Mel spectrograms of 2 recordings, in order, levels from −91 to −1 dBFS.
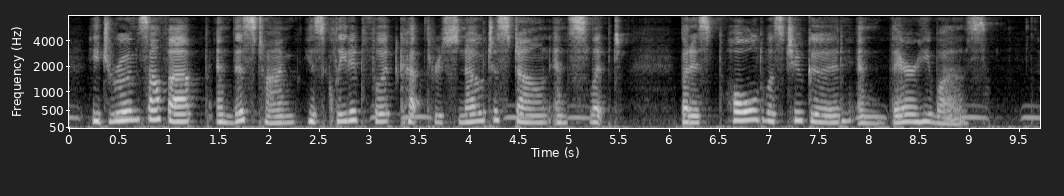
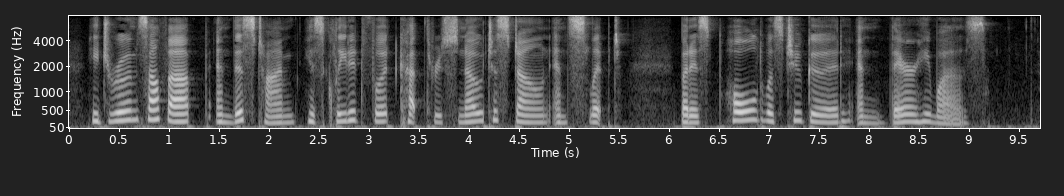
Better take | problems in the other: second | background sound (Bird); 20 dB below the speech // room echo; dies away in 0.2 s

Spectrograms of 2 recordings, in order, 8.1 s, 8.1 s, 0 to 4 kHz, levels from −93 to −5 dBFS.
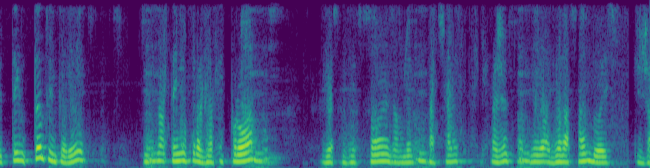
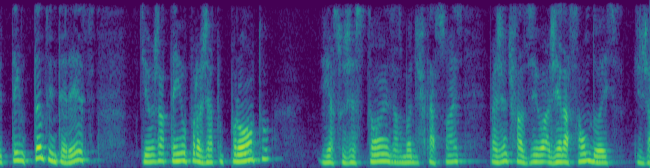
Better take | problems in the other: second | noise reduction (neural separator model SepFormer DNS4)

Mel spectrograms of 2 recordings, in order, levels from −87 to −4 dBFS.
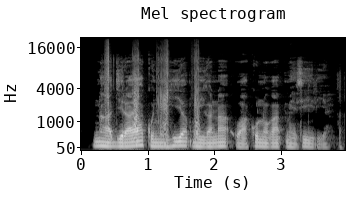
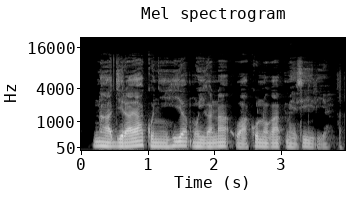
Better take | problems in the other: second | background sound (Packing tape, duct tape); 8 dB below the speech

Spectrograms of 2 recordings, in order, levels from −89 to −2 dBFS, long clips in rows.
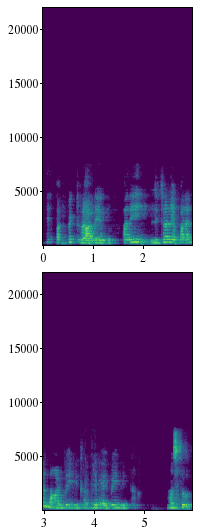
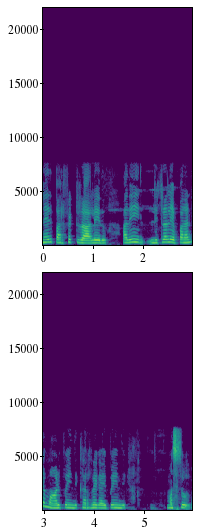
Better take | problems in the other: second | noise reduction (neural mask model DeepFilterNet 3)

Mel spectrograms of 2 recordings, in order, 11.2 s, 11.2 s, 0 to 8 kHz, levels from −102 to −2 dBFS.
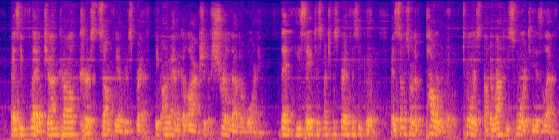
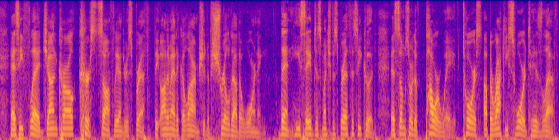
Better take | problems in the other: second | noise reduction (neural separator model SepFormer DNS4)

